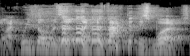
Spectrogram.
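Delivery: laughing while telling it. Real, not acted. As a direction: laugh through the words. Laughing about blowing up ship.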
